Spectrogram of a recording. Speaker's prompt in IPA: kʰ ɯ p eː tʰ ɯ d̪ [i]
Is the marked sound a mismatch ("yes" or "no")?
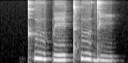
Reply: no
